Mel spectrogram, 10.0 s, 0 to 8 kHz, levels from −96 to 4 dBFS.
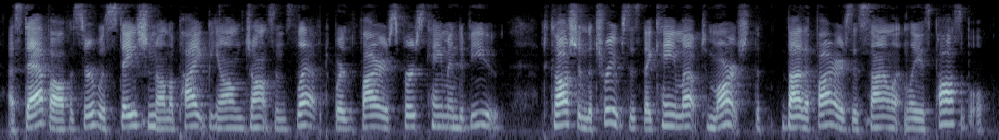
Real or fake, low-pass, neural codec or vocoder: real; 7.2 kHz; none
